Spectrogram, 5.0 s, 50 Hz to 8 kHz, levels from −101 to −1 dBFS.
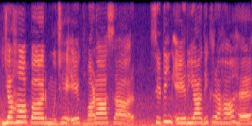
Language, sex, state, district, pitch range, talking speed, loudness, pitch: Hindi, female, Chhattisgarh, Raipur, 275-310 Hz, 130 wpm, -16 LUFS, 295 Hz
